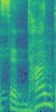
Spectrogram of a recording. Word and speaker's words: सिद्धांत: बोल जाया करते हैं ऐसे ही हमें सिद्धांत बोलना चाहिए यानी सिद्धांत के द और ध के उच्चारण गत भेद को समझते हुए शुद्ध उच्चारण करना चाहिए लेकिन हम ऐसे ही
